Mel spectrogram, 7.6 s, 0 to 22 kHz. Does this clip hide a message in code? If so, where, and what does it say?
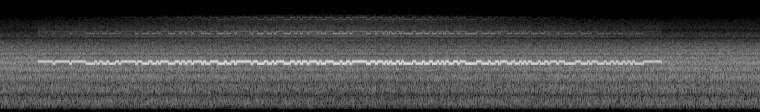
Yes: RTTY (45.45 baud, 170 Hz shift) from 0.4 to 6.6 s, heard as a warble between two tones, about 2200 Hz centre, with radio static. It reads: AGN? AGN? PSE RPT UR QTH DE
